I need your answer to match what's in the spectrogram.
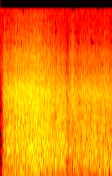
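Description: sea waves

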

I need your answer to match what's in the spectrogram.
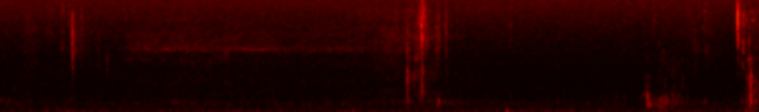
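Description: sipping hot coffee

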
